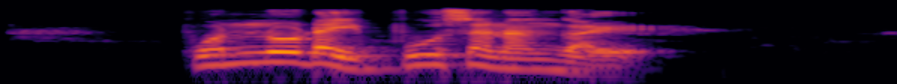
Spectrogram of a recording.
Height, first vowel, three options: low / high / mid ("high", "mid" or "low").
mid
